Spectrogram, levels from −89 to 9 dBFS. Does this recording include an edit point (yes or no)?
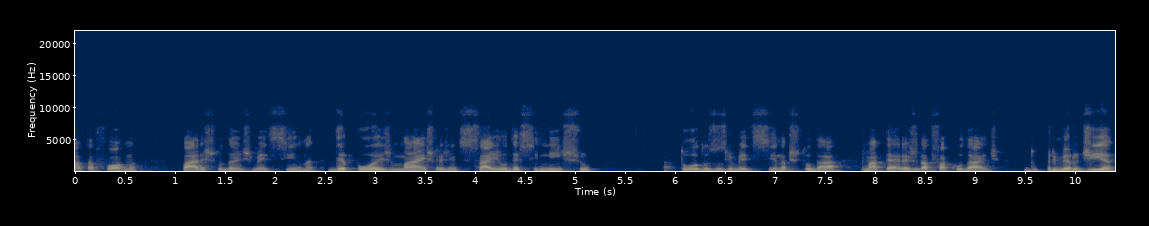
yes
